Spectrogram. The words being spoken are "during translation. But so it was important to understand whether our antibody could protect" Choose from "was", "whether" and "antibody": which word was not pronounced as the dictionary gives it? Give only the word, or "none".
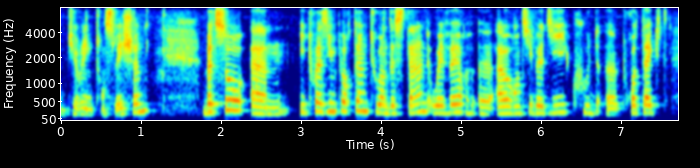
antibody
